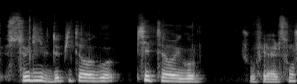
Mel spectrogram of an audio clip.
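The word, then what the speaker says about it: Pieter Hugo: vous qui onuront viné qu' on parlait de pietter Hugo alors pas Pieter pietter Hugo c'est important et pour une fois je sa prononcé son nom on va parler de deux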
